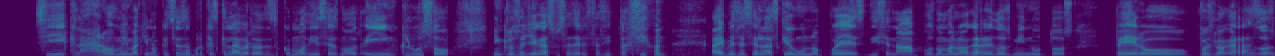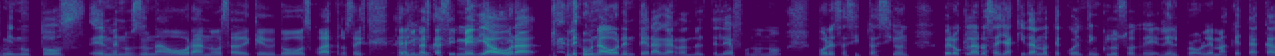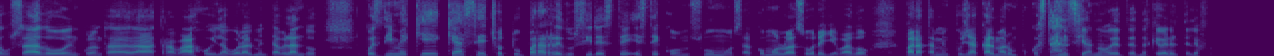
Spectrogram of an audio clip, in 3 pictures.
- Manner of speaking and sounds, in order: laughing while speaking: "situación"; chuckle; laughing while speaking: "de de"; laughing while speaking: "esta ansia"
- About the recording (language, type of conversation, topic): Spanish, podcast, ¿Te pasa que miras el celular sin darte cuenta?
- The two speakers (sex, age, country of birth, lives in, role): male, 20-24, Mexico, Mexico, host; male, 20-24, Mexico, United States, guest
